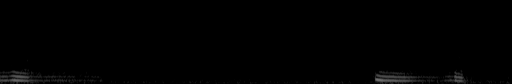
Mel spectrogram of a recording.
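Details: Elderly 20-year-old cat Genki-kun, curled up in deep sleep, gives a drawn-out, low, tonal snore lasting about a second. After a pause of nearly three seconds, a second snore follows with a short squeak at its tail. The room is otherwise quiet.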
